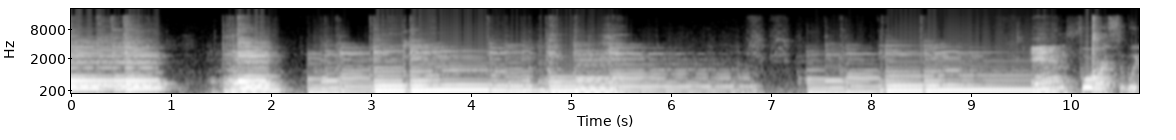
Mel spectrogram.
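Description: Fender Telecaster electric guitar played clean through a Fender '57 Twin amp. A ringing chord dies away about a second in, then comes a strum and a run of chords and single notes, some slightly bent, each left to ring. A voice starts near the end.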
